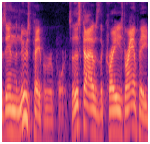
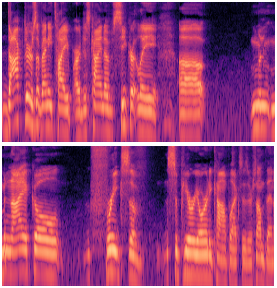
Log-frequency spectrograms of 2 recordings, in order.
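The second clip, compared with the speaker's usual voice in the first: usual speaking voice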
